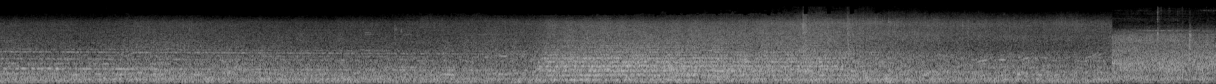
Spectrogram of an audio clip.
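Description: A fire engine's horn blares loudly.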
